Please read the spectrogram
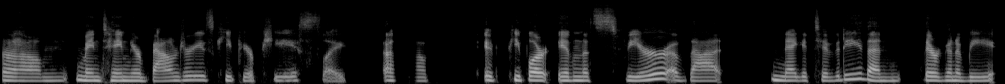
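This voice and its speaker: A Canadian woman speaks as a client in a healing session, candid and casual, rambling and self-reflective and often saying "like". Her fairly low voice keeps a steady tone and measured pace. The recording is dry and studio quality.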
